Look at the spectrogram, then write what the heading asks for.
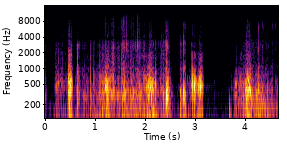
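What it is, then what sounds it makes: Foam makeup sponge. A wooden stick digs and scratches in the hole of a white foam makeup sponge resting on a microphone ear. The result is a close, crunchy, crinkling scrape in uneven bursts with brief pauses, mostly low-mid with little bright content.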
